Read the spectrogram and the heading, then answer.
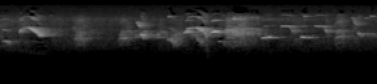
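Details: Chopi blackbirds, also called graúna, a flock feeding on fruit in a yard: overlapping bright whistles and chattering notes, several birds at once, with short slurred phrases rising and falling.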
